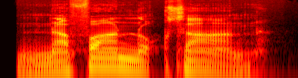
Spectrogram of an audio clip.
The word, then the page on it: नफ़ानुक़सान: नफ़ा-नुक़सान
